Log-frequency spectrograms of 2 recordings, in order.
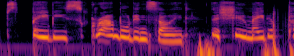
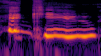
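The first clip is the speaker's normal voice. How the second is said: high, grateful little fox; small high fox thanks; 8 semitones higher, 4 dB louder than usual. Acted. Fox character voice.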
